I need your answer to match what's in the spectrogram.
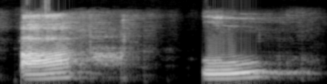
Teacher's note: जब आप उच्चारण करेंगे इनका तो जीभ का पीछे का हिस्सा उपयोग में आएगा जब आप इनका उच्चारण करेंगे तब। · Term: पश्च स्वर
